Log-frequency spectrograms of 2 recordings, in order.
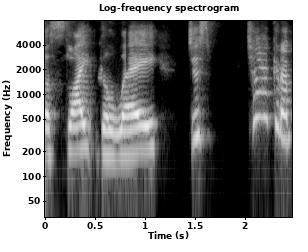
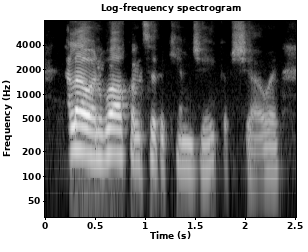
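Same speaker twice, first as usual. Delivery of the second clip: nice, deep, sultry put-on host voice; 4 semitones lower than usual. Demonstrating the voice you always imagined yourself having: nice, deep, sultry. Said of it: "a nice, deep, sultry voice".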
